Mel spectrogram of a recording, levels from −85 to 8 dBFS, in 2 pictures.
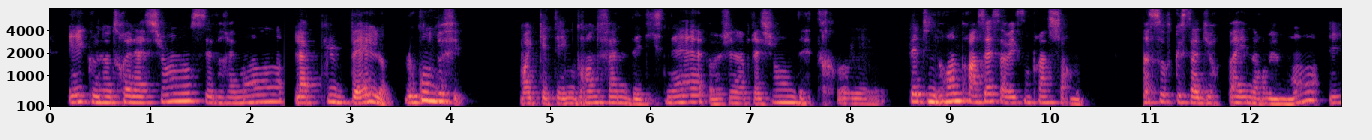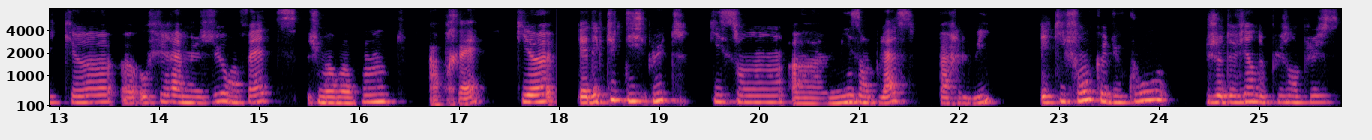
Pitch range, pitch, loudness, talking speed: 180-220 Hz, 195 Hz, -23 LUFS, 195 wpm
